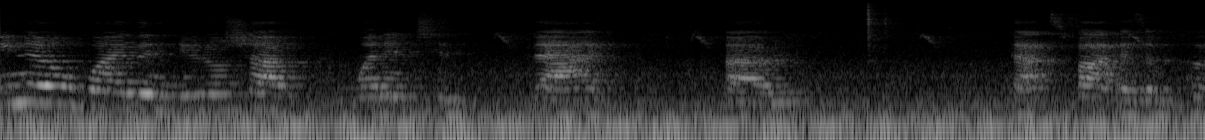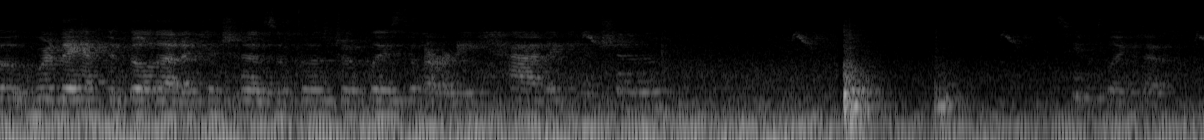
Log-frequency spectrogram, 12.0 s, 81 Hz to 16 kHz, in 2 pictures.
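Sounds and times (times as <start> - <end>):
steady low hum: 0.0 - 12.0
short knock: 10.2 - 10.9.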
